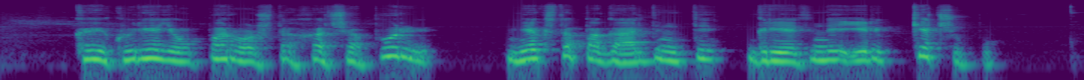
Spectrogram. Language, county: Lithuanian, Kaunas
